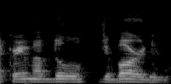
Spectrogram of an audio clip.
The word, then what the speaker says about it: Kareem Abdul-Jabbar: Yeah, Kareem Abdul-Jabbar.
